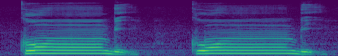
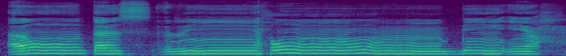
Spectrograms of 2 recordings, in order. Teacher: Dhammatain bertemu ba, hukumnya iklab, dibaca samar dengung, 2 ketukan.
